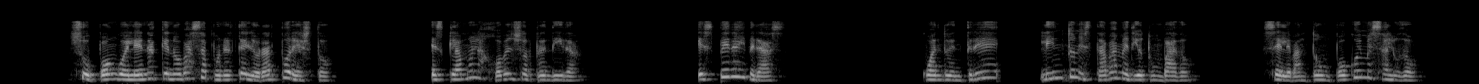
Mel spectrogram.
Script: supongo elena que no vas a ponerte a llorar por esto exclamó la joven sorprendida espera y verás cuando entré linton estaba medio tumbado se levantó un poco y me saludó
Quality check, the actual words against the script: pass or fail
pass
